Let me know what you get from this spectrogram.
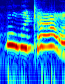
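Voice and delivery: a big delighted squeal of surprise; surprised exclamation. Real, not acted. Streamer noticing Brian arrived, surprised high exclamation.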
